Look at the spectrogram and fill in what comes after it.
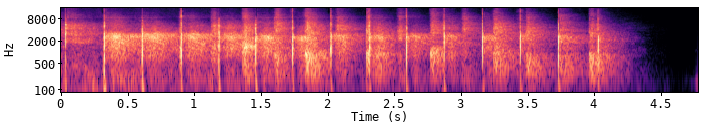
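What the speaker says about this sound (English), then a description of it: "let's clap it up" A group claps in unison at a brotherhood class, about fifteen sharp, close claps in a steady accelerating rhythm, ending abruptly in silence.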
